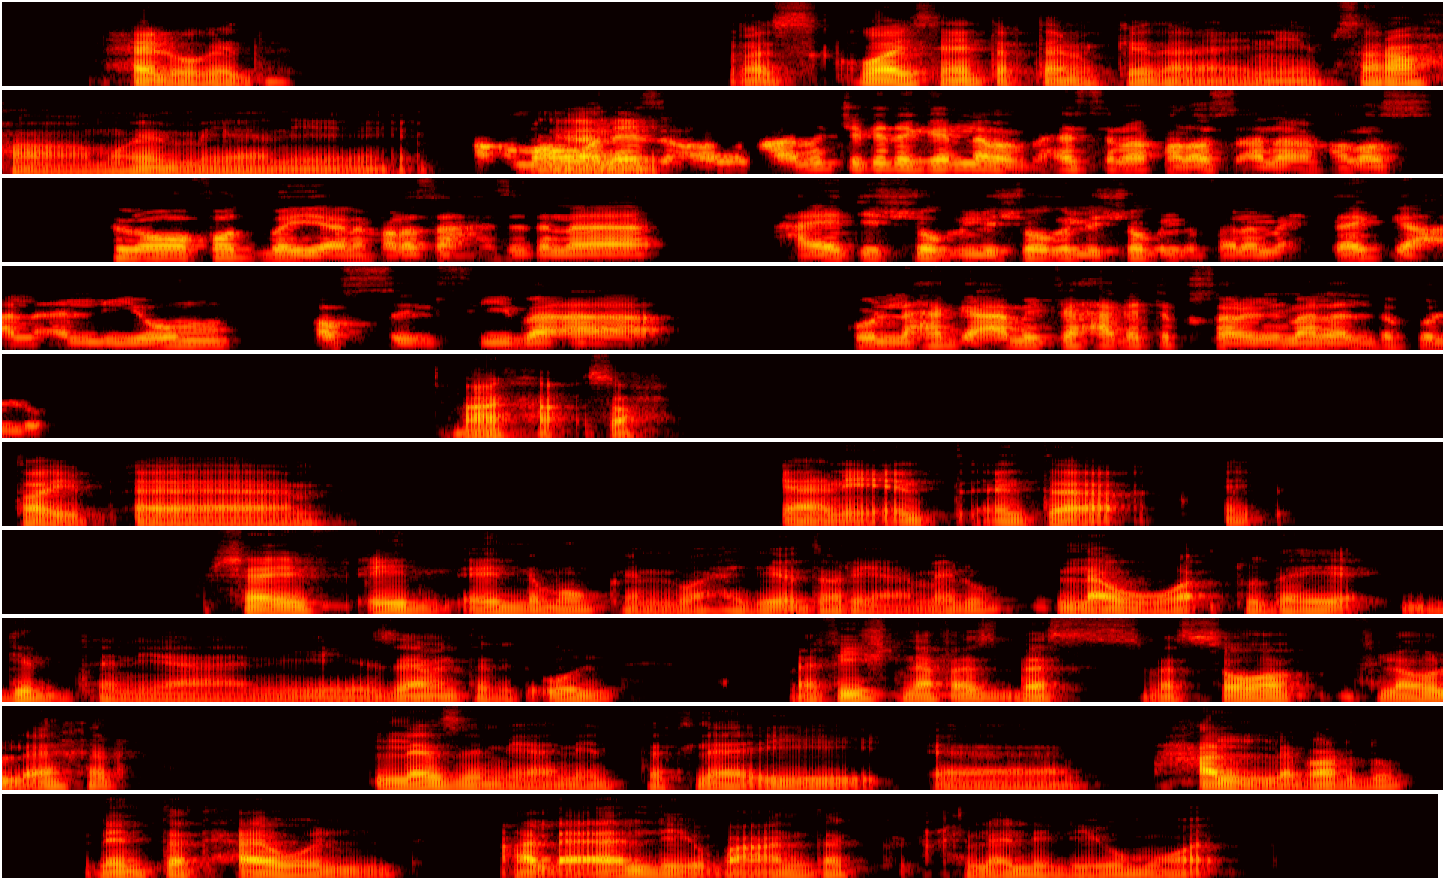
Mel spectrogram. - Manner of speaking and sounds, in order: tapping
- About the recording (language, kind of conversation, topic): Arabic, unstructured, إزاي تحافظ على توازن بين الشغل وحياتك؟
